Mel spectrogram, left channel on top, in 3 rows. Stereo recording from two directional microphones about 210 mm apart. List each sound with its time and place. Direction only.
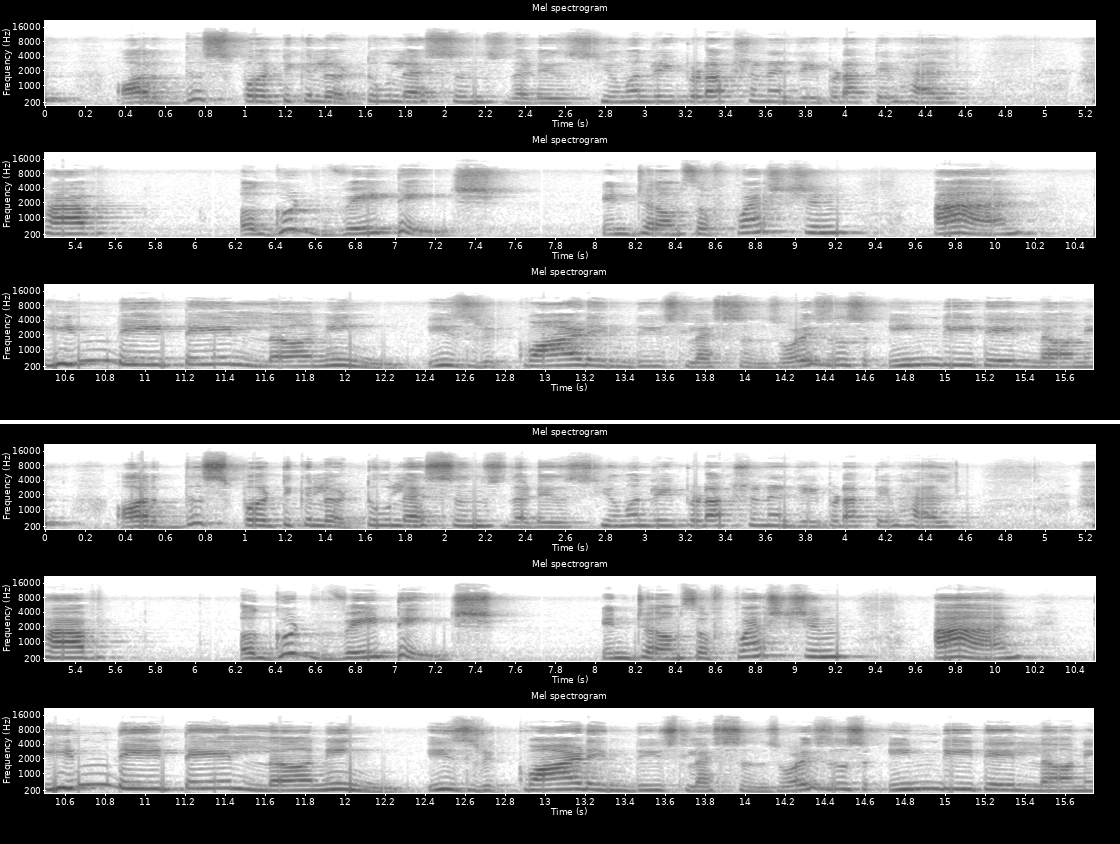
0.3 s a woman's voice: 25° right (ahead or behind)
